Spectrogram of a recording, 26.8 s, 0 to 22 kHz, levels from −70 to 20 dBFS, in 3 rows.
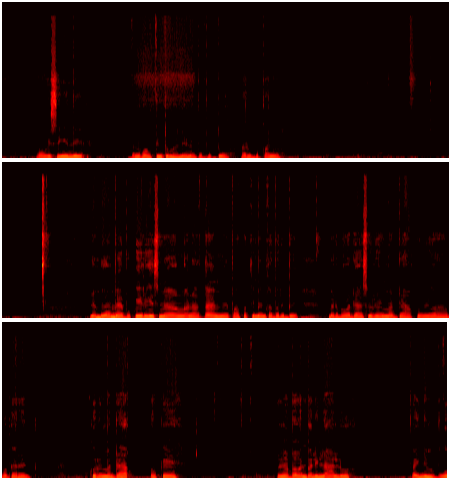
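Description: No technical faults can be heard anywhere in this speech recording. Nothing in the audio calls for a time mark or further comment.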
